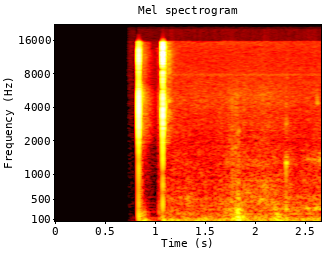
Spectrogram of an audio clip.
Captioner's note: click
